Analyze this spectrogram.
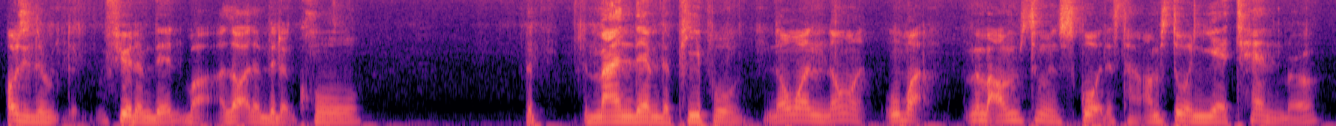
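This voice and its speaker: A young man, a podcast guest talking casually and haltingly, restarting his sentences often. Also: medium pitch, mellow. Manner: halting, restarts often, calls the host bro. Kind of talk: casual interview talk.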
